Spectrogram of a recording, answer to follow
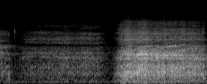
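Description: A man's hard breath out, about a second long, starting about a second in: the exhale that goes with the effort of lifting into a reverse crunch.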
